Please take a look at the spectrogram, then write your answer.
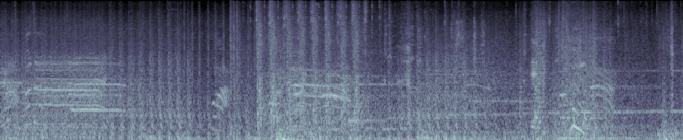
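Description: Dense bursts of rifle and machine-gun fire crackle nonstop through a World War II Pacific battle in Call of Duty: World at War, shots layered near and far with background voices and battle chatter.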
